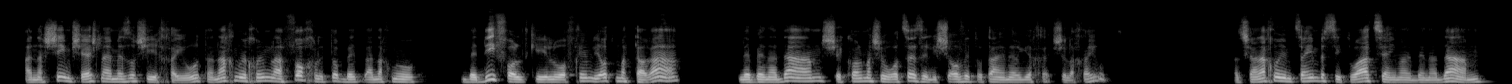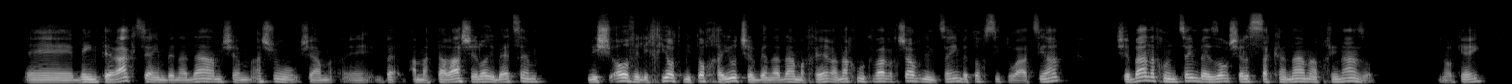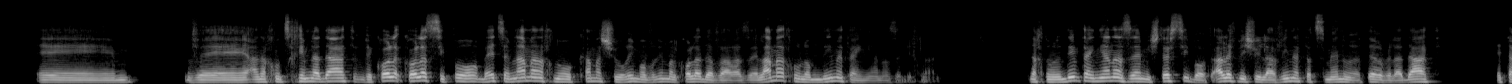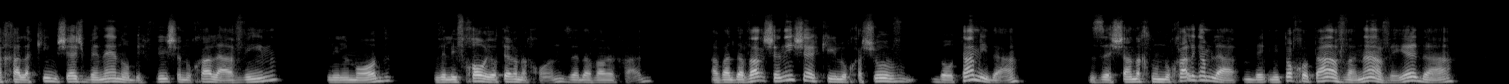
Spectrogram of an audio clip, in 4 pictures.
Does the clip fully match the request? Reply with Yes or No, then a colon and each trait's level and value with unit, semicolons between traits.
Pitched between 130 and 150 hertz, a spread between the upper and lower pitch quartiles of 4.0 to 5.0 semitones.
No: low, 120 Hz; average, 4.7 semitones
